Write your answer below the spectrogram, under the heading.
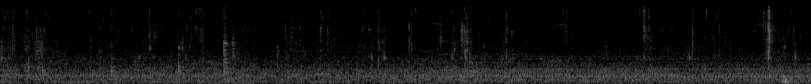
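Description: Whisk stirring spinach and sun-dried tomatoes through a thick cream sauce in a skillet: soft wet squelching with irregular light clicks of the whisk against the pan.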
